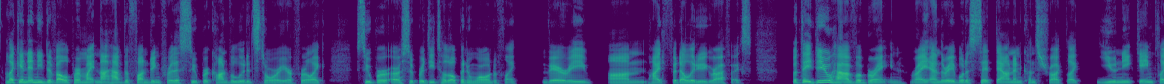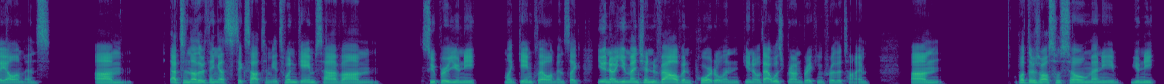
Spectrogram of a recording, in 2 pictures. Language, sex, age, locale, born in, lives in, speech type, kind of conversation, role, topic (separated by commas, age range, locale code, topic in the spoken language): English, male, 20-24, en-US, United States, United States, conversation, unstructured, none, What would make your long-term goals feel more fun and doable in everyday life?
